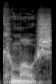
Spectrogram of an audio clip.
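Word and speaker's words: Chemosh: It's spelled C H E M O S H. Kimosh.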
